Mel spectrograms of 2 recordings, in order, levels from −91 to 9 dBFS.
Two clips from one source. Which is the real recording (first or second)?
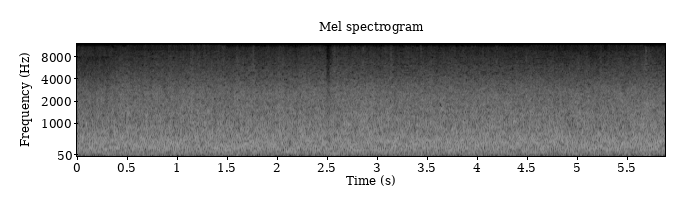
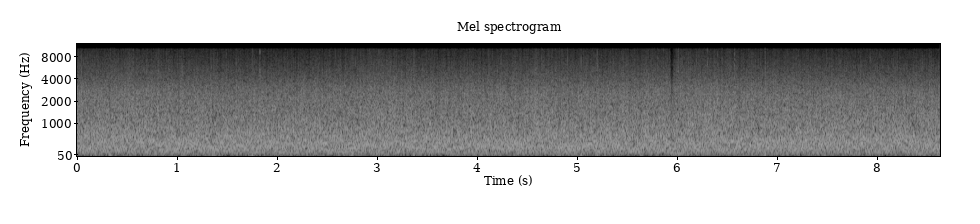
second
